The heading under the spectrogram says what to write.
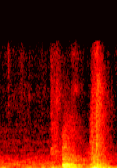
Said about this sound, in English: You close the door behind you.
